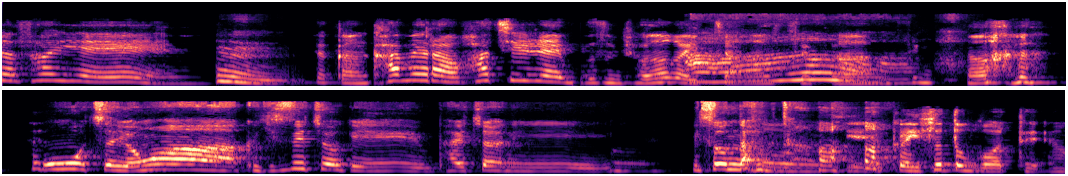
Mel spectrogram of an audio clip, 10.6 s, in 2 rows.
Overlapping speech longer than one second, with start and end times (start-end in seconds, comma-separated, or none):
3.4-4.6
